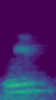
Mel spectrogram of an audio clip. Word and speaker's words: Glebe: How do you pronounce this house? Glebe? This is the Glebe, yeah.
